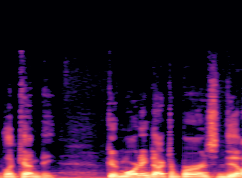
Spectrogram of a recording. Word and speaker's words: Leqembi: He's got a national and international reputation, and he has spent decades researching drugs like Leqembi. Good morning, Dr. Burns. Did I pronounce it correctly? Yes, Leqembi.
